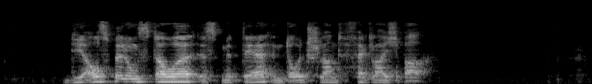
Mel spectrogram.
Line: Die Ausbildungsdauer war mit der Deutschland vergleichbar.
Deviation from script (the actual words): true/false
true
